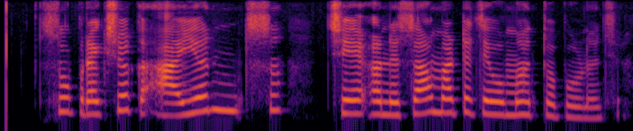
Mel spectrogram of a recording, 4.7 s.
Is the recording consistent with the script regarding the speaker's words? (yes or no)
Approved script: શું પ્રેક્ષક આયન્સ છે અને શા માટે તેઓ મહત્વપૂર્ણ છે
yes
